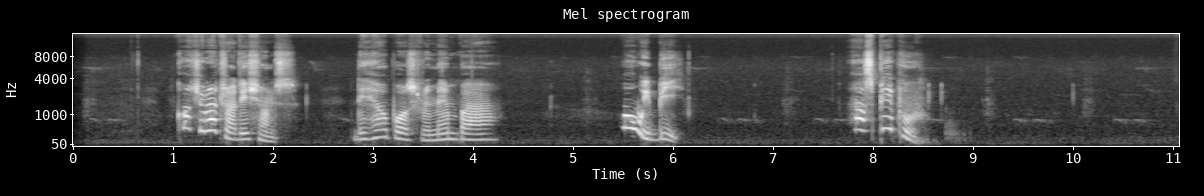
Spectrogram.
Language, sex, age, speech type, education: Nigerian Pidgin, male, 30-45, spontaneous, tertiary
